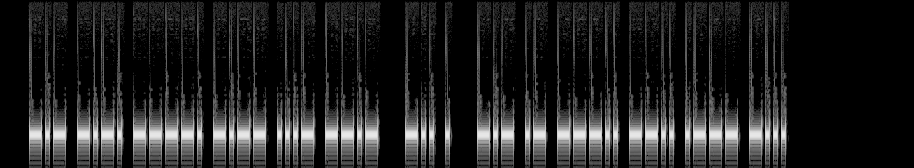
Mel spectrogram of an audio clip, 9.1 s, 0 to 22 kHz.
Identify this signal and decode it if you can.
Morse code, heard as a keyed tone, about 29 wpm, 700 Hz. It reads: KC9YVQ DE KA8ZJB
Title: USA Callsign DE Callsign - 6 Characters - 30wpm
